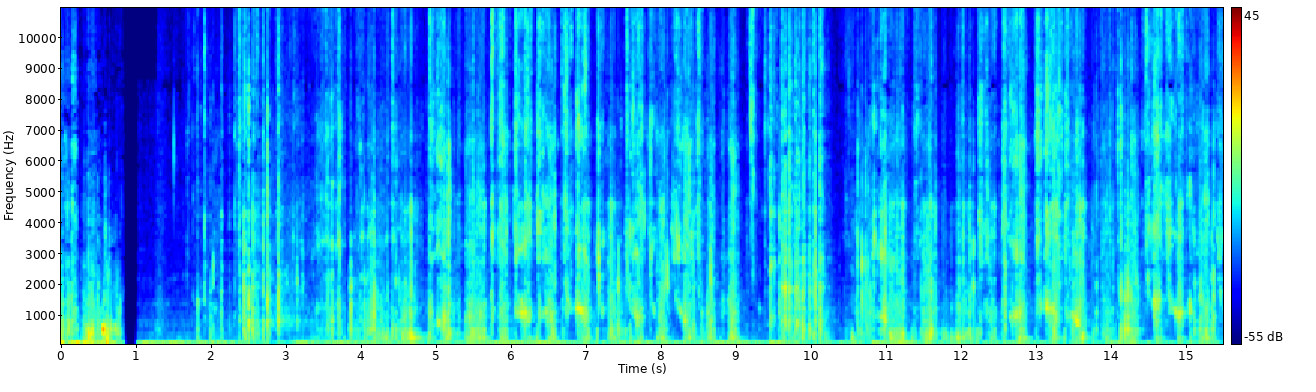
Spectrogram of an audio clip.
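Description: A woman bites and crunches loudly on ice close to a microphone.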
